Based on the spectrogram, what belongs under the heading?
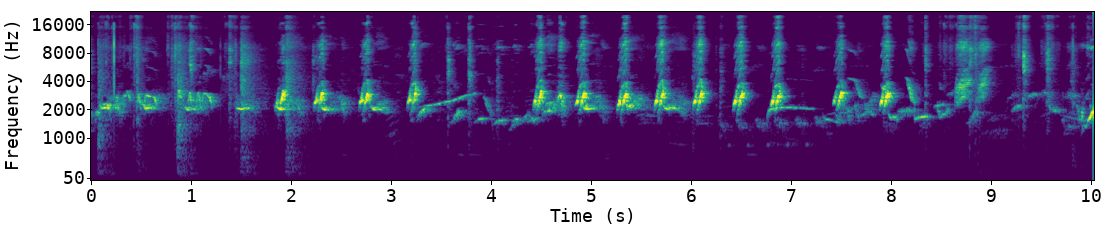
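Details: Captive-bred Aceh white-rumped shama delivering a run of rapid repeated chattering notes with whistled slurs, some sharp clicks at the start, a lively irregular rhythm.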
